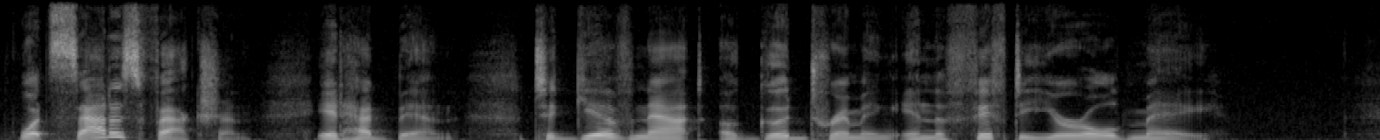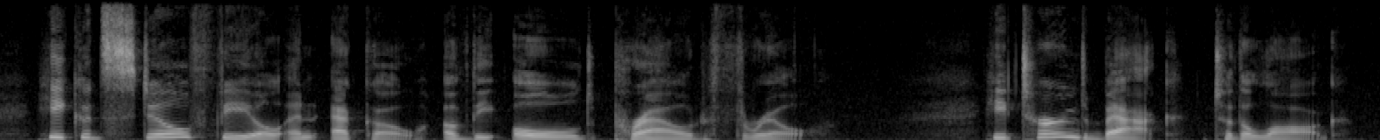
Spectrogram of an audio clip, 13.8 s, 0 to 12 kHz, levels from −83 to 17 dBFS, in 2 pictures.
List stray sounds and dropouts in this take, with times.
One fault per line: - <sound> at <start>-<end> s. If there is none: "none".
none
